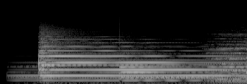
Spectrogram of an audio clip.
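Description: A bell is struck about half a second in, with a lighter second strike just after a second; its many tones ring on steadily.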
